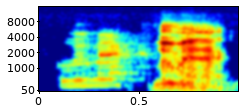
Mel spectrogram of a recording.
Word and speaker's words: Glumac: Lumac, yes. They don't spell that out, right? It's they say it. That is how you say it.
